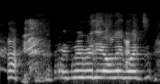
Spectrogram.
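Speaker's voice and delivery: talking through high laughter; laughing. Real, not acted. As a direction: laugh your way through the words. Laughing at remembered film joke.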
